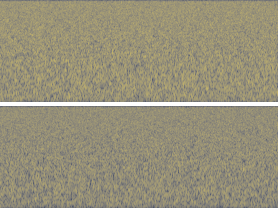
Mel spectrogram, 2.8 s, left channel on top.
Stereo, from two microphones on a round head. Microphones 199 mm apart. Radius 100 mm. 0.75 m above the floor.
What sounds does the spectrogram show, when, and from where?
Only background noise.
